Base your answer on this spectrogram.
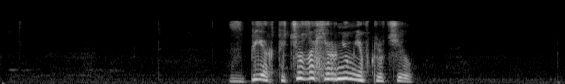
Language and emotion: Russian, angry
